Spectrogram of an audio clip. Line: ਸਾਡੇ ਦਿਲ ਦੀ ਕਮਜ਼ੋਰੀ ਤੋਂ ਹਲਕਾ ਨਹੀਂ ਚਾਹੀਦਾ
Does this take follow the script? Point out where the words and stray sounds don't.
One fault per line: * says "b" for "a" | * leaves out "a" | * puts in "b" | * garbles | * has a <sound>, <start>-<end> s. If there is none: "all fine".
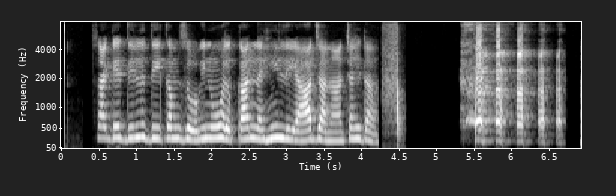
* says "ਨੂੰ" for "ਤੋਂ"
* puts in "ਲਿਆ ਜਾਣਾ"
* has a thud, 4.3-4.6 s
* has a laugh, 5.3-6.8 s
